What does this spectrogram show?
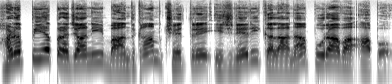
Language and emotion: Gujarati, neutral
